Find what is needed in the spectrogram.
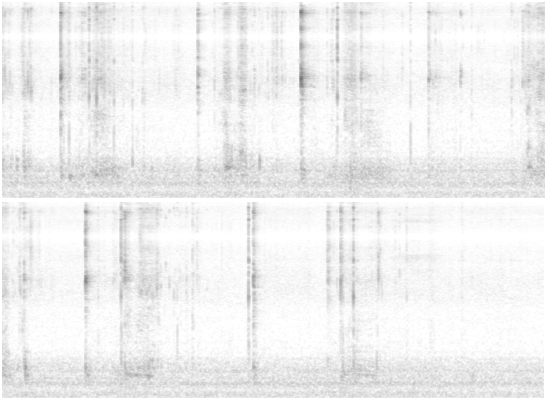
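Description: A spatula stirring a thick stew of chicken, potatoes and carrots in tomato sauce in a large pan: wet sloshing and scraping, with irregular clinks and knocks of the spatula against the pan.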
